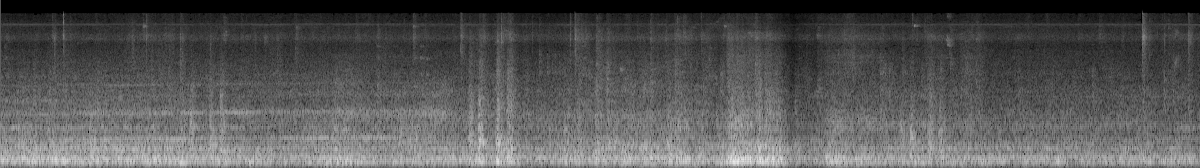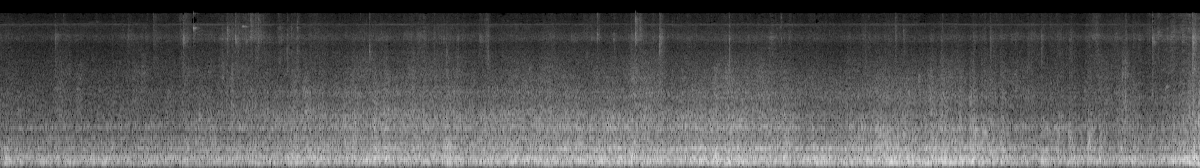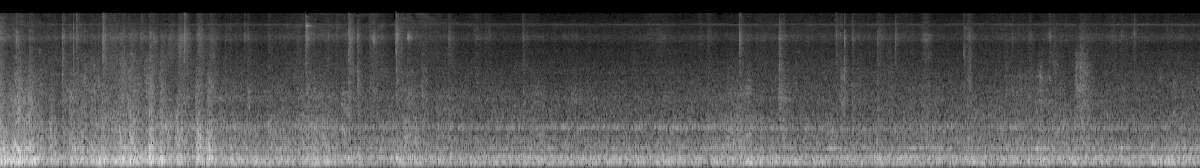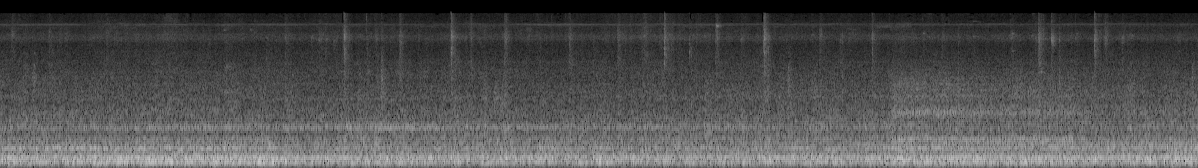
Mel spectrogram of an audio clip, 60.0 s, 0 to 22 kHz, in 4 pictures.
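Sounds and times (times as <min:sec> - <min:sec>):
train wheels rumbling on track: 0:00.0 - 0:59.9.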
